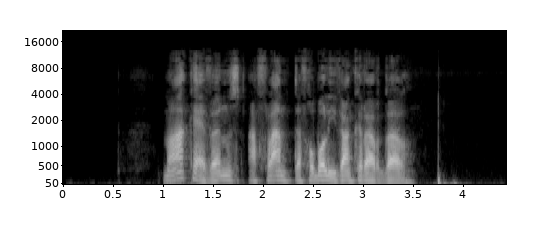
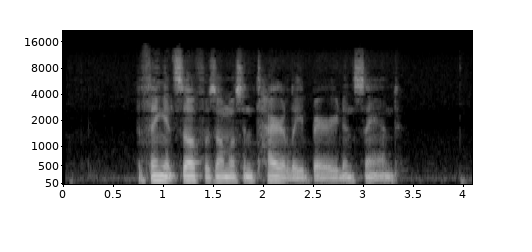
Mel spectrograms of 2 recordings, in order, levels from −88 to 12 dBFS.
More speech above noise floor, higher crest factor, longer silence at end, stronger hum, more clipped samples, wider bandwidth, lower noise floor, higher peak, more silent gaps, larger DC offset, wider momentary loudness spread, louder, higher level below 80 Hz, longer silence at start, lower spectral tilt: first, 54 dB vs 40 dB; about the same, 20 dB vs 18 dB; first, 0.5 s vs 0.1 s; neither; neither; about the same, 13 kHz vs 13.5 kHz; first, -74 dBFS vs -61 dBFS; about the same, -2 dBFS vs -4 dBFS; neither; neither; first, 18 LU vs 11 LU; about the same, -20 LUFS vs -21 LUFS; first, -46 dBFS vs -56 dBFS; first, 1 s vs 0.75 s; about the same, -5 dB/octave vs -5.5 dB/octave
